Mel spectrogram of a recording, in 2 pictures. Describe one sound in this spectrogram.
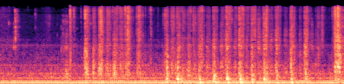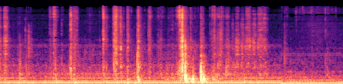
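A knife crunches through crisp toasted bread.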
